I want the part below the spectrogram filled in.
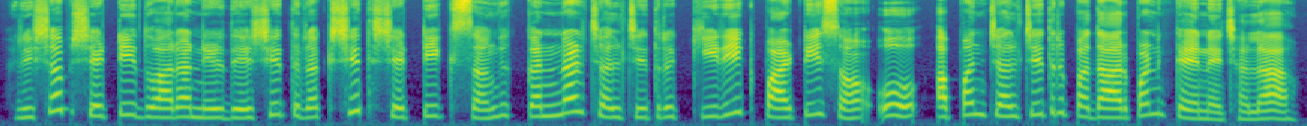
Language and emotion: Maithili, neutral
